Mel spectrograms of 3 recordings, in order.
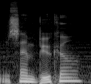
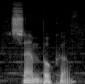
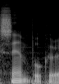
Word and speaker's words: sambuca: it's called Sam Sambuca there's a few ways in which I could probably pronounce it in Australia it's commonly pronounced sambuca but I don't like Sam Booker it sounds a bit too Australian doesn't it sambuca I'm gonna go and get some sambuca mate and quite frankly that's off-putting the bottle as I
